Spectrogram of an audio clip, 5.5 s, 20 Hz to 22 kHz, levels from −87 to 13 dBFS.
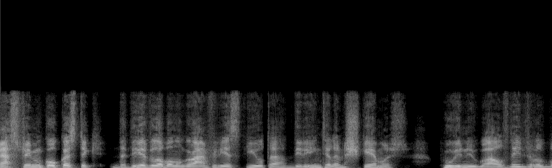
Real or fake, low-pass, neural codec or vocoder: fake; 9.9 kHz; codec, 16 kHz in and 24 kHz out, 0.4 kbps, LongCat-Audio-Codec, fine tuned four codebook decoder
